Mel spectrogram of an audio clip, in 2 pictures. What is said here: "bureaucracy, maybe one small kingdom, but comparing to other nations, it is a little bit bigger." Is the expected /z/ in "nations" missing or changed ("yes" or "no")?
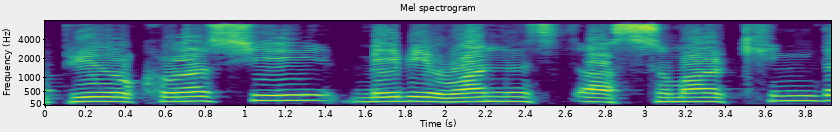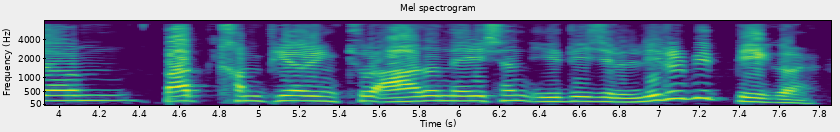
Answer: yes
